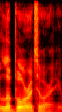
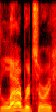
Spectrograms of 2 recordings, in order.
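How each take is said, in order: First: It is said with a British accent. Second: It is said with an American accent.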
